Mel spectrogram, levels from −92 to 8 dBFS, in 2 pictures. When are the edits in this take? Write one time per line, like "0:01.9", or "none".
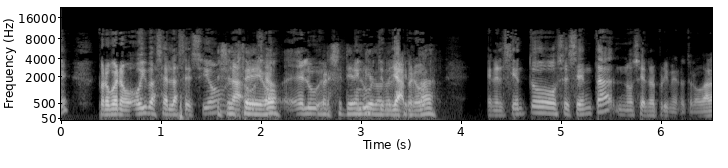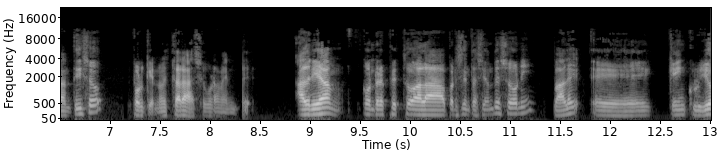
0:07.2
